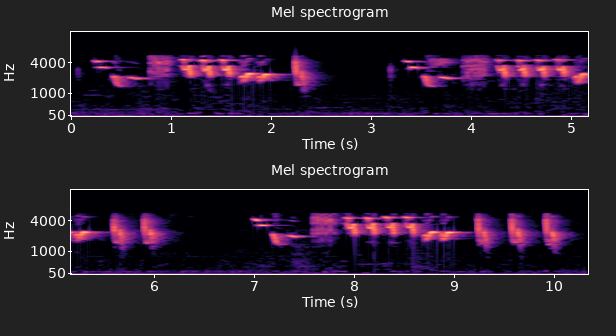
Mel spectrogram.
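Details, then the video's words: A drongo repeats one phrase about every three seconds: a sliding whistle, a quick run of bright metallic chattering notes, then a few sharp clicks, against a quiet background. "SUARA BURUNG SRIGUNTING"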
